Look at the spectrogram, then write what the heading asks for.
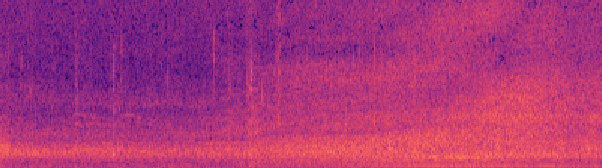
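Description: A car coming along a road, its low engine rumble and tyre noise growing gradually louder over a broad, steady roar, with a faint hum emerging toward the end.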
